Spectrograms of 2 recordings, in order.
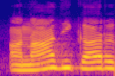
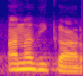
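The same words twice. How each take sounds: First: "अनाधिकार" with a long aa after an, anaa-dhikaar; "अनाधिकार" as the wrong form, anaadhikaar; wrong long vowel. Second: "अनधिकार" with a short a, an-dhikaar; correct short vowel. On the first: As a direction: lengthen the second syllable of "अनाधिकार". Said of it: "अनाधिकार नहीं होता है". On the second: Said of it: "अनधिकार होता है". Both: Shown as a demonstration.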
